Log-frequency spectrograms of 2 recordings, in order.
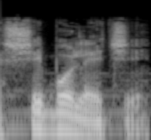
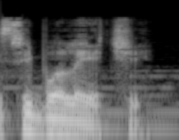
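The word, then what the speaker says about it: shibboleth: então lhe pediu que dissesse a palavra shiboleth se no entanto dissesse sibolete porque não conseguia pronunciar corretamente a palavra eles o prendiam e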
